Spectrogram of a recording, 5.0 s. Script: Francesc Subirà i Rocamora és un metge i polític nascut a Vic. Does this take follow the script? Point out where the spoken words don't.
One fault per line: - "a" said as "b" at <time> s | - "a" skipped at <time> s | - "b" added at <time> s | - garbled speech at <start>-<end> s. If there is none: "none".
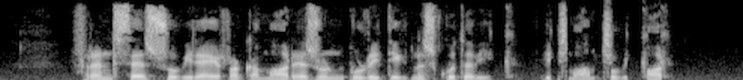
- "metge" skipped at 2.3 s
- garbled speech at 3.6-4.5 s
